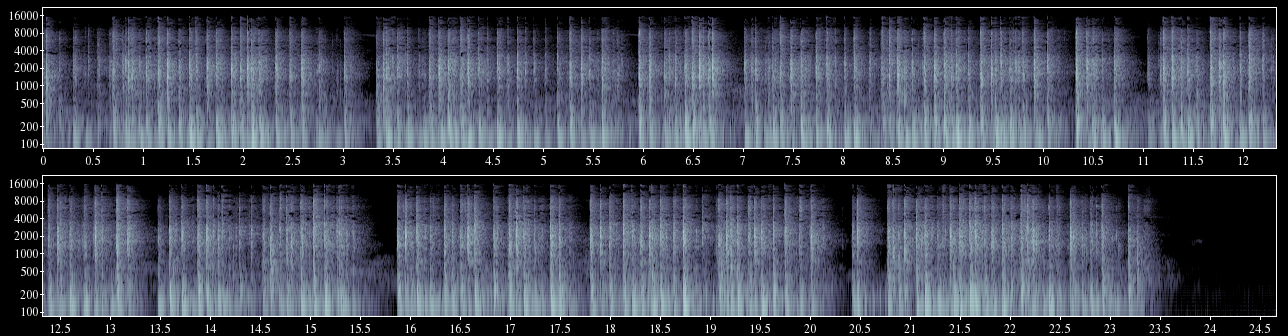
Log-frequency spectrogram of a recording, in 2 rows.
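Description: Fast touch-typing at about 86 words a minute on a full-size external computer keyboard: a dense, continuous clatter of key clicks broken by brief pauses. It stops abruptly near the end.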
